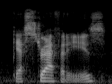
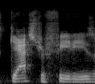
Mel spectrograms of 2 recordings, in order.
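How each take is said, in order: First: "gastrophides" as gas-TRAF-uh-deez; self-corrected to TRAF. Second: "gastrophides" as gas-truh-FEE-deez; third syllable FEE. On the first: Podcaster settling on a Greek guess, "gastrophides" said gas-TRAF-uh-deez. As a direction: stress the short second syllable of "gastrophides": gas-TRAF-uh-deez. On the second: Podcaster trying the belly bow's Greek name, "gastrophides" said gas-truh-FEE-deez. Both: Shown as a demonstration. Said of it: "little rusty on my ancient Greek pronunciation".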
